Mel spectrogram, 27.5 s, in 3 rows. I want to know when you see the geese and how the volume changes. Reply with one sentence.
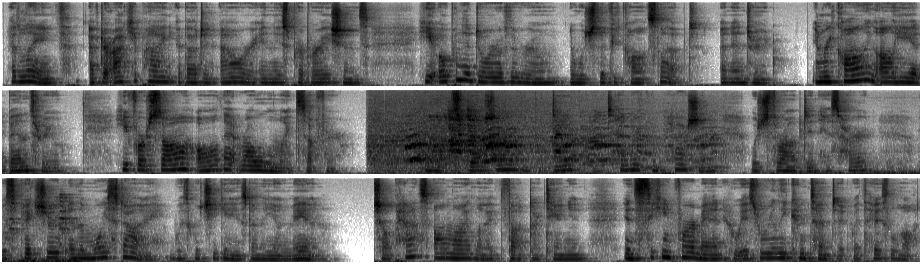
You can hear the geese from 12.8 to 19.1 s, getting quieter then louder.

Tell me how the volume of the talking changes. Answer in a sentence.
The loudness of the talking stays about the same.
